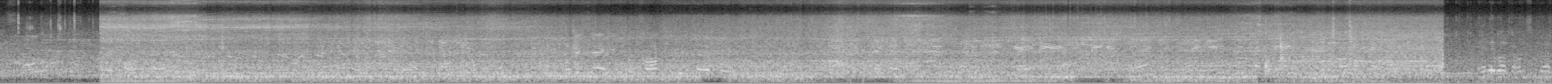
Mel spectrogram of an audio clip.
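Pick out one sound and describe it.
An excavator engine rumbles.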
